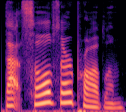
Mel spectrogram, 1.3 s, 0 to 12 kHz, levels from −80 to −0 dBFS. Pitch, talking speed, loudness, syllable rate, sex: 210 Hz, 190 wpm, -15 LUFS, 5.2 syllables/s, female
